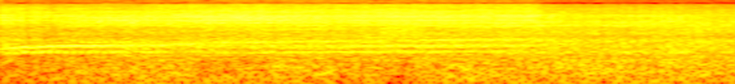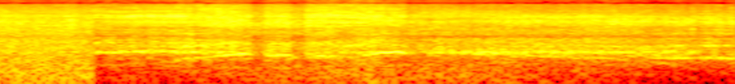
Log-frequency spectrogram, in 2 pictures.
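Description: A Surron electric motocross bike at full throttle gives a loud, steady motor whine with heavy wind and road rush, which drops away partway through as the rider eases off.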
